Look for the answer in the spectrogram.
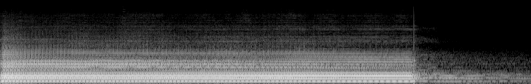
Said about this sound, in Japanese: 毎日お昼12時と夕方5時の1日2回、 汽笛を聞くことができます。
